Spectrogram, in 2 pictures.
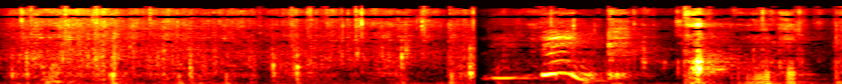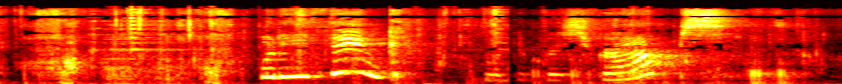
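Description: A small dog laps and licks at a plate.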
